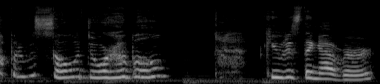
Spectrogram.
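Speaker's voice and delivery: high, giggly gushing; laughing gush. Real, not acted. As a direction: laugh through how cute it was. Gushing about a toddler in costume.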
